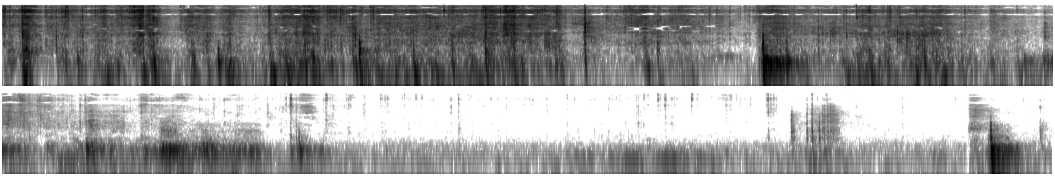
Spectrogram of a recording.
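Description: Bubble wrap crinkling and tearing as it is pulled off a plastic jar, with a sharp snap about four seconds in. The rustling dies away after about six seconds, leaving only a few light taps near the end.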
